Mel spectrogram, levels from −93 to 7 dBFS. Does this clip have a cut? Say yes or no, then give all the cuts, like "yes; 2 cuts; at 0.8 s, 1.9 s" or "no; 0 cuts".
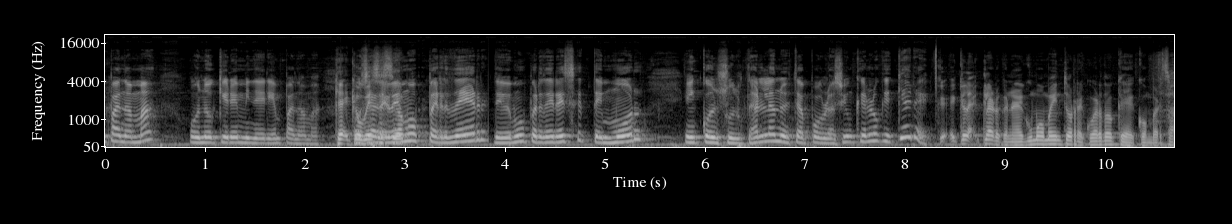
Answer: yes; 2 cuts; at 3.8 s, 8.3 s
